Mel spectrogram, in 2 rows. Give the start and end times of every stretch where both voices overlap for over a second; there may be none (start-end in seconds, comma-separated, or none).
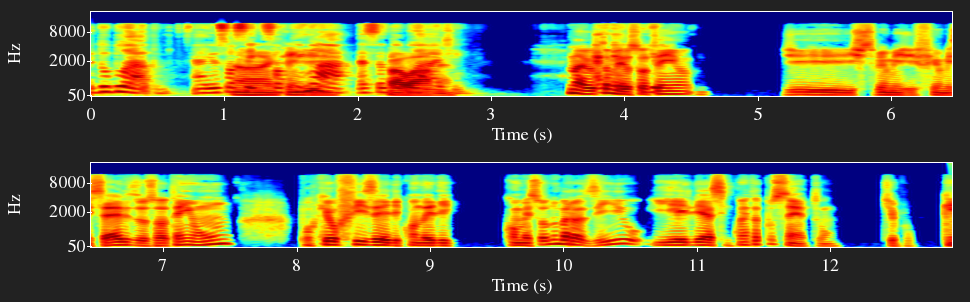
1.1-2.7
